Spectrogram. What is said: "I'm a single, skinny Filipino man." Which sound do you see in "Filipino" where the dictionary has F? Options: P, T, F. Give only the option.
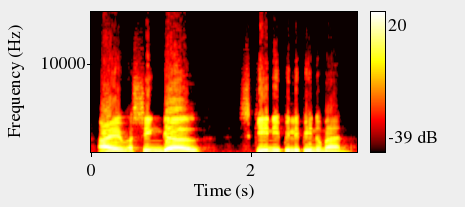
P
